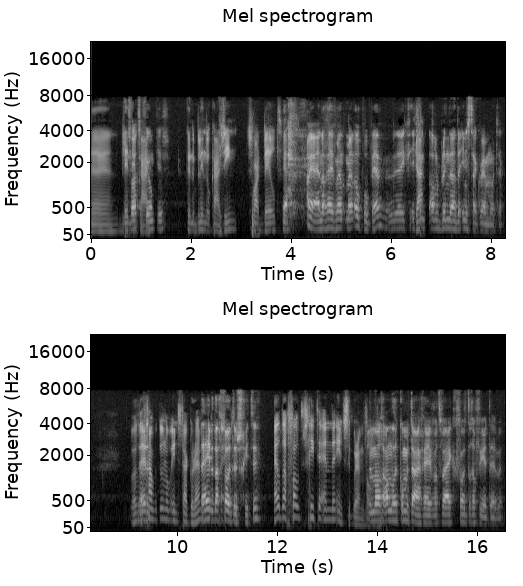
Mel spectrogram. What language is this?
Dutch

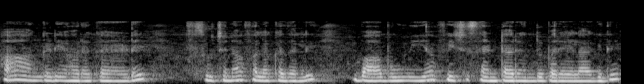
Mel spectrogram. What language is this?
Kannada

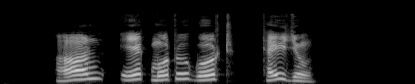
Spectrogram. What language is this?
Wadiyara Koli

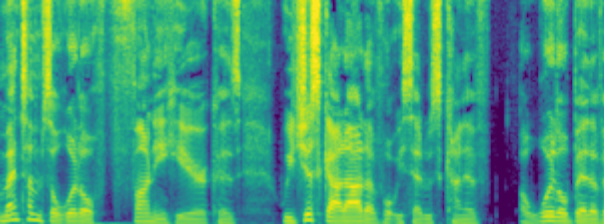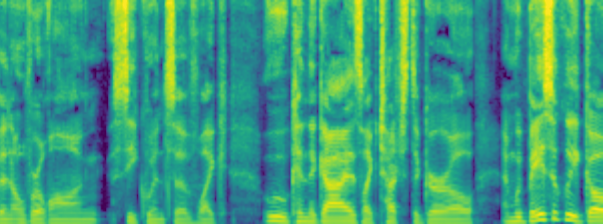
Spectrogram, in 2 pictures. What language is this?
English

